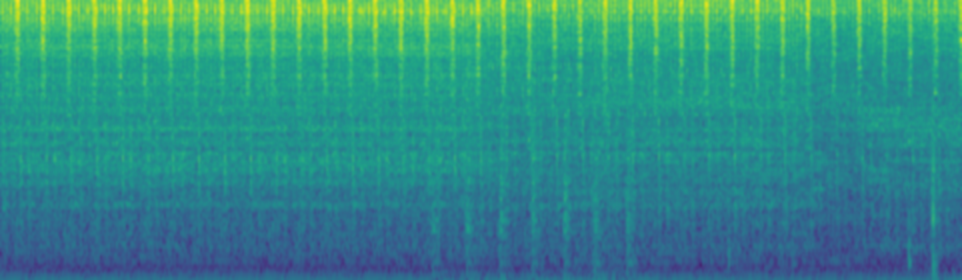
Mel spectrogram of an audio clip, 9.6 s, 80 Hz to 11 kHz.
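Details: 2004 Mazda RX8 rotary, 110,000 km: very rough idle with power loss and rhythmic hissing suction, about four pulses per second (240/min, one third of idle), matching SSV ticking, seemingly from behind upper intake manifold; plugs, wires, coils changed; suspected intake/internal air leak.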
